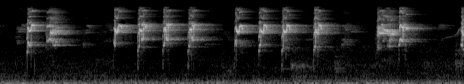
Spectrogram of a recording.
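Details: Ngetik (typing) call of a lovebird, meant to prompt other lovebirds to call and breed: rapid clusters of three or four piercing, high chirps separated by short pauses, very steady and loud.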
